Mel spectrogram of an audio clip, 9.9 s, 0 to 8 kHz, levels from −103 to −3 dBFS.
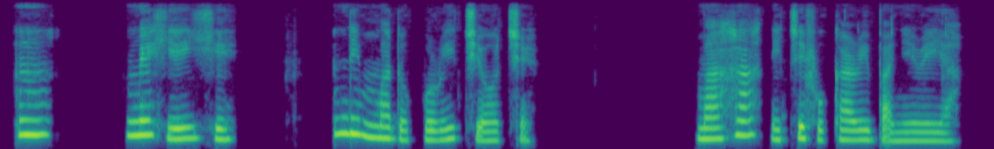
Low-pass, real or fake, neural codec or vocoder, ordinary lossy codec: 7.2 kHz; real; none; none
